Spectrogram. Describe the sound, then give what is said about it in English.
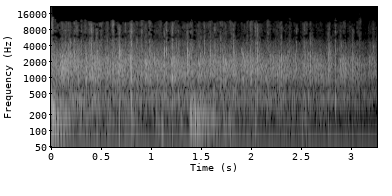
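An audience applauds a panel at a clinical research summit on trust, diversity, equity and inclusion, with dense, steady clapping that runs evenly through the whole clip. “Do we have any questions from the audience? How about a hand for the panel? I mean, that was absolutely brilliant.”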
